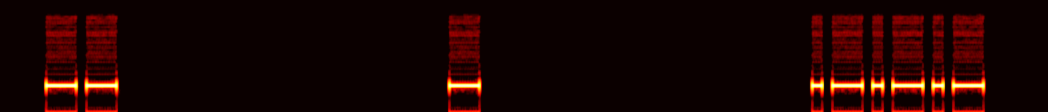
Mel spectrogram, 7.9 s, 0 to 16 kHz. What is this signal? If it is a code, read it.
Morse code, heard as a keyed tone, about 16 wpm, spaced as for 3 wpm, 800 Hz. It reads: MT.
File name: (spaced) / QSOs Spaced-mp3s / WD0BGP 1 @5 sp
